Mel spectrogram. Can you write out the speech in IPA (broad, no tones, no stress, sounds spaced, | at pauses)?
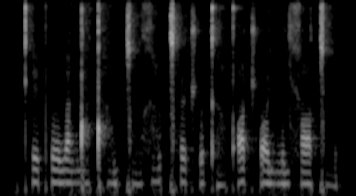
kʰ e pʰ o w a ŋ͡ǃ a̤ ǃʰ a̤ j ǀ o̤ x a̤ l ǀʰ œ t͡ʃʼ ʊ kʼ a̤ qʼ ɑ t͡ʃʼ ɔ j ŋ ʊ j x ɑ ǀ o̤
